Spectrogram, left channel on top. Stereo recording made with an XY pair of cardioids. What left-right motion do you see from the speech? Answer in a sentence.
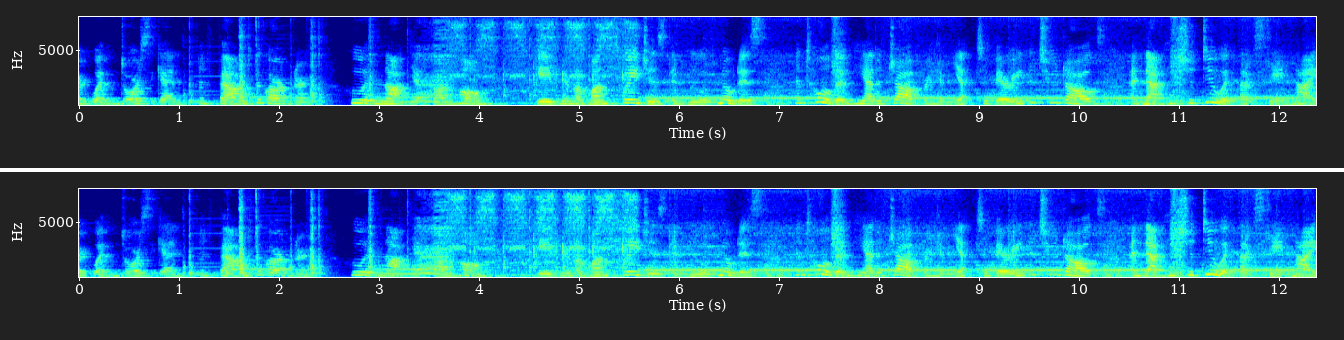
In this clip you hear the speech move to the right.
